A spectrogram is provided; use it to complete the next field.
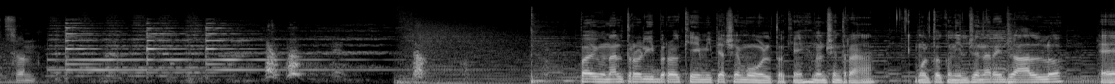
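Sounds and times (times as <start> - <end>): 
speech: 0.2 - 0.5, 4.1 - 4.4, 5.8 - 11.1
front door doorbell chiming: 0.5 - 4.1
dog barking at the door: 2.6 - 4.4.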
